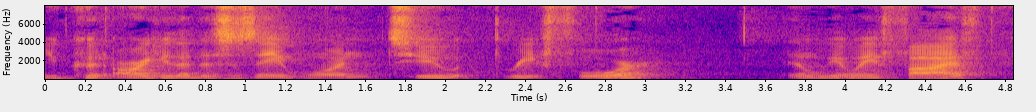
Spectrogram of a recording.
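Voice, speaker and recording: A man speaks at a moderate pace and medium pitch, his intonation fairly even, with audible room echo around him. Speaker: crypto chart analyst. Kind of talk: market analysis commentary.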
